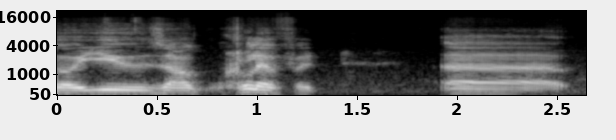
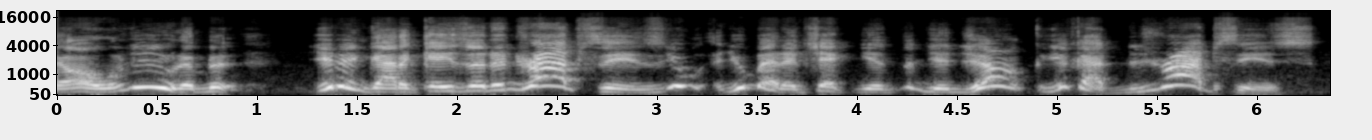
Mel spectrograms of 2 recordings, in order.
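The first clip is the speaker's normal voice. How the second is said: mocking voice; 9 semitones higher than usual. Vlogger teasing a viewer in his live chat, high mocking voice. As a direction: tease in a high, hammed-up voice.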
